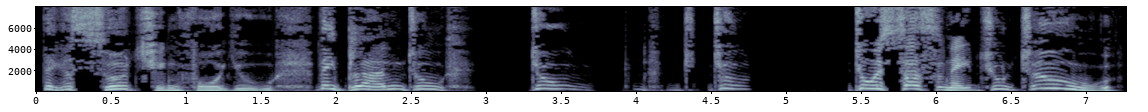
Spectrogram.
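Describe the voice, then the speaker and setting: A woman's voice: low voice, a little slow, warm tone, slightly rough, no room sound, studio quality. A woman voicing a loyal male servant to a queen in a storybook, formal, earnest and emphatic. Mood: panicked. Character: loyal male royal servant, deferential then panicked and defiant.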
